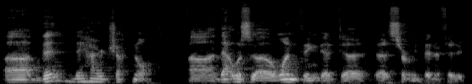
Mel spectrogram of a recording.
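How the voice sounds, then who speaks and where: Being interviewed on a casual podcast, this male author from California speaks in a lowish voice. He halts often, restarting sentences and leaning on "you know."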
